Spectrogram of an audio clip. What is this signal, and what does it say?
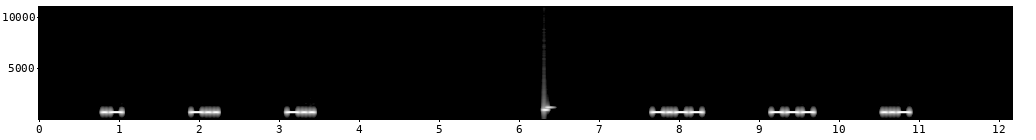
Morse code, heard as a keyed tone, about 25 wpm, spaced as for 9 wpm, 690 Hz. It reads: ADD YOU
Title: 6x Character Spacing - Top 200 Words - 25wpm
